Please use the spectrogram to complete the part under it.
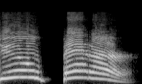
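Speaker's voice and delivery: teasing pretend yell, high and swooping. Urging another player on during a game turn: mock yelling. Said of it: "now I'm just yelling at you".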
